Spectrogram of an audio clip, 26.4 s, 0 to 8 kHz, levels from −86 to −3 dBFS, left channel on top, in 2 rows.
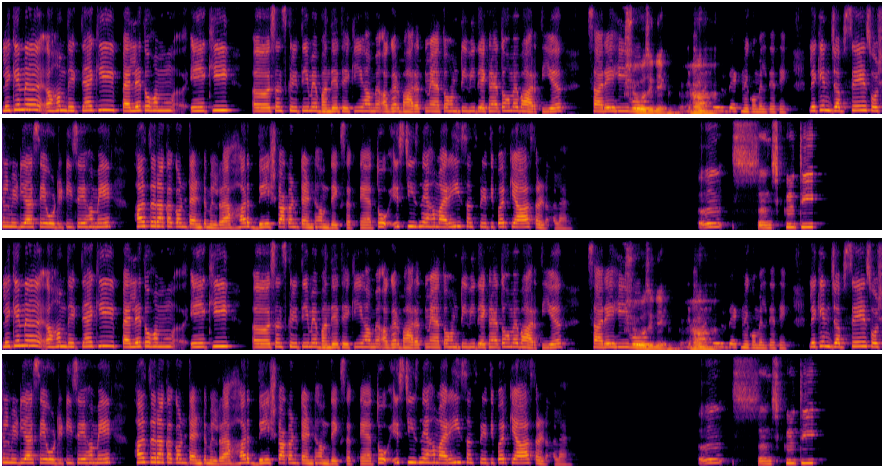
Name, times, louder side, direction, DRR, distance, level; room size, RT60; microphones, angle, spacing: voice 1, 0.0-3.5 3.8-8.5 8.9-10.0 10.3-11.8 12.1-14.9 15.2-21.7, equal, ahead, 0.6 m, -28 dB
voice 2, 9.5-10.7 23.7-25.4, left 2 dB, 25° left, 1.0 m, -28 dB
11.0 x 6.3 x 8.0 m
head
